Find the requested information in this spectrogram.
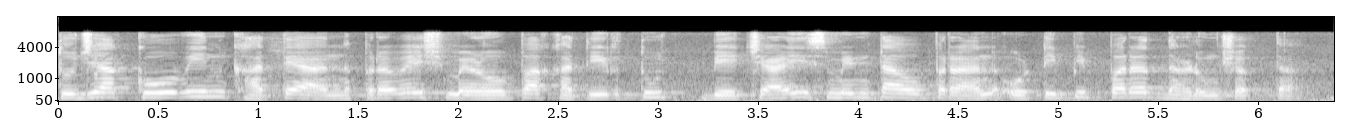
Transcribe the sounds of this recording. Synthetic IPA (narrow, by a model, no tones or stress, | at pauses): t̪ud͡ʑʱjakoʋiːnkʰat̪janpɾəʋeɕmeɭõwpakʰat̪iːɾt̪uːt͡sbet͡ɕaɭiːsminiʈaupɾãnt̪oʈipiːpəɾət̪̚d̪ʱaɽũŋkɕək̚t̪a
